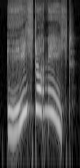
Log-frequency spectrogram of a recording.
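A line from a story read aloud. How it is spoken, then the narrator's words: Knight calling out. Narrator (German): rief der Ritter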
